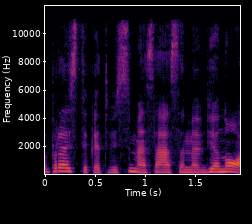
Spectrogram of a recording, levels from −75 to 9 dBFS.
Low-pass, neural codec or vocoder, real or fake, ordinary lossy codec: 10.8 kHz; none; real; AAC, 64 kbps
